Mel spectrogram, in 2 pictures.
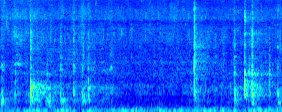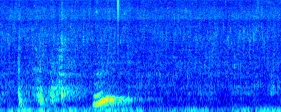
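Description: Ground gongura (red sorrel) chutney paste frying in a pan with an asafoetida tempering, giving a soft, close sizzle broken by a few scattered stirring clicks and scrapes, with no talk.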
